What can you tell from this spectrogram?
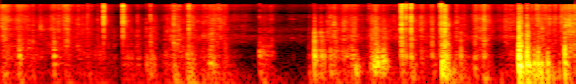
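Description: Packaging being handled in a cardboard case: crinkling paper and plastic with scattered clicks and knocks, as blister-carded diecast cars are shifted about. It pauses for about a second midway, and the loudest knocks come near the end.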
